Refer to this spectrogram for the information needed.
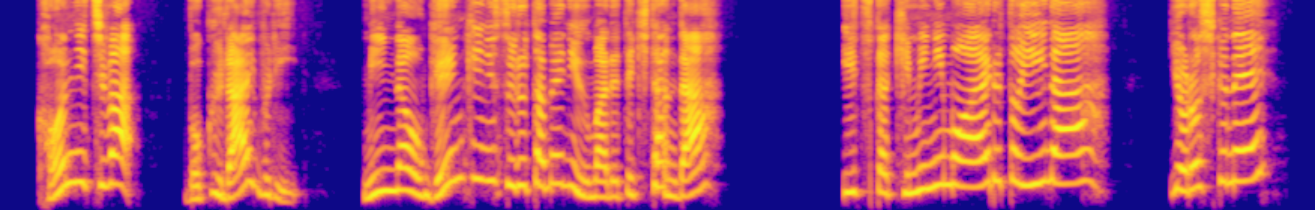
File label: Narration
